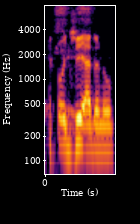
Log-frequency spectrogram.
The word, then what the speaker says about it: OG Anunoby: Du côté des Raptors, écoute, il y a un joueur que je m'attends qui emmène beaucoup, c'est OG Anunoby. J'ai-tu de la misère à le prononcer? – C'est correct. OG Anunoby.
